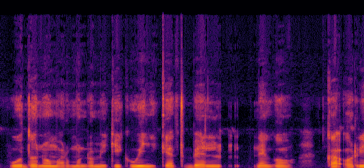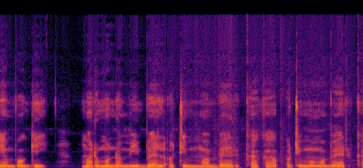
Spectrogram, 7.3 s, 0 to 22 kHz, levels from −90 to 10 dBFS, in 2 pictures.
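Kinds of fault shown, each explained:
Speech cut by the noise suppressor: the suppressor mistook speech for noise, dipping three brief stretches by up to about 12 dB, leaving them faint and swallowed.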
